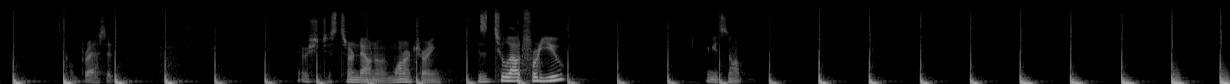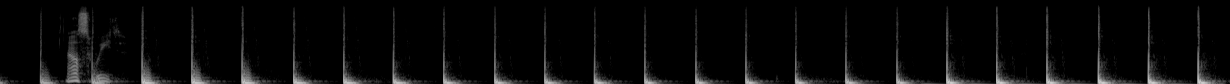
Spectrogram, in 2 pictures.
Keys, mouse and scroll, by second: 1.9-2.9 drag, 7.7-8.8 drag, 8.9-13.0 drag, 13.2-14.6 drag, 14.9-16.9 drag, 17.6 click, 18.5-21.0 drag, 21.4-22.8 drag, 22.9-23.4 drag, 23.6 click, 24.4-24.6 drag.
